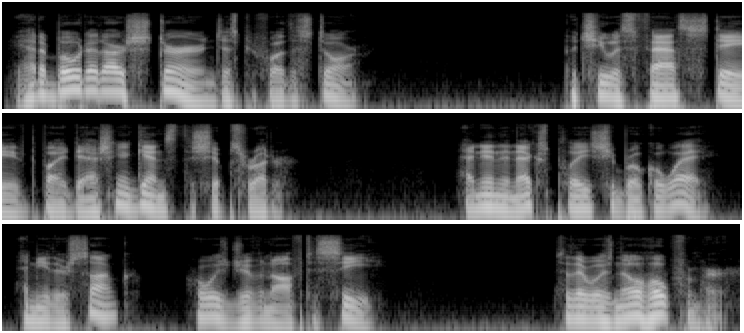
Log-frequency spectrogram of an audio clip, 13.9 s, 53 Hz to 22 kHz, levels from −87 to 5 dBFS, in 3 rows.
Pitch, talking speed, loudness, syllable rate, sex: 95 Hz, 200 wpm, -22 LUFS, 5.9 syllables/s, male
